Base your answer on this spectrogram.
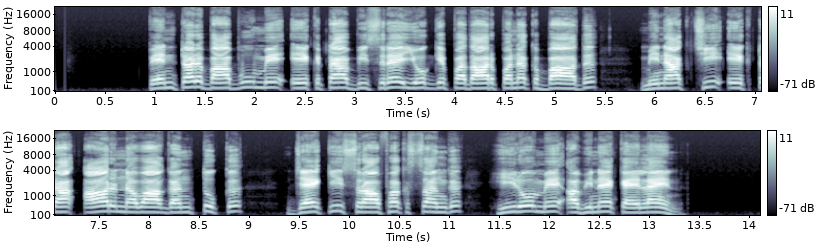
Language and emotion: Maithili, neutral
